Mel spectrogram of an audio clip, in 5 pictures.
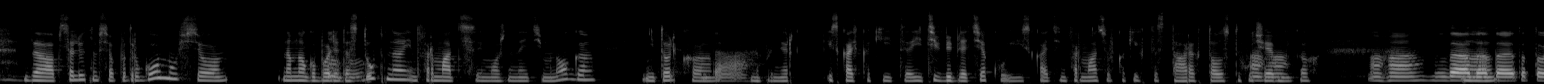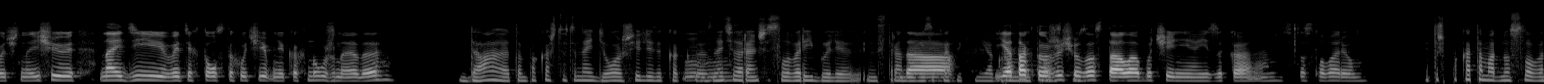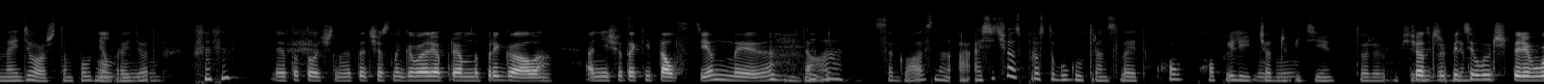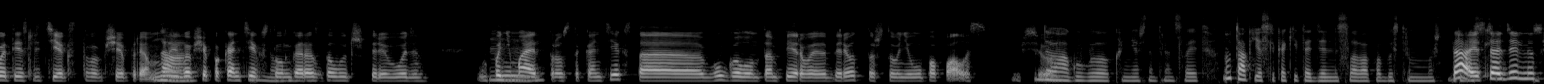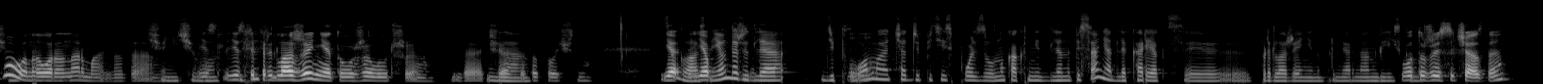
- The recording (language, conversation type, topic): Russian, unstructured, Как интернет влияет на образование сегодня?
- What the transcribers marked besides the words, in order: tapping; chuckle; chuckle; other background noise; "переводит" said as "переводин"; chuckle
